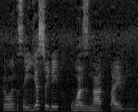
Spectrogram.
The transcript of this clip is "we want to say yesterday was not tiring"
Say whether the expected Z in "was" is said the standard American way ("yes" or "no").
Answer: yes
